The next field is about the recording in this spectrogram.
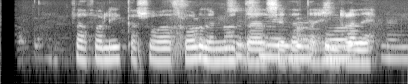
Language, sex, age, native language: Icelandic, female, 13, Icelandic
